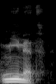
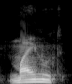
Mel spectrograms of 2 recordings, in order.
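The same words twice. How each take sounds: First: It is pronounced as the noun form. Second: It is pronounced as the adjective form. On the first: A unit of time. The speaker calls it wrong. "It's not minute. Minute ከሆነ noun form ነው" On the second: Something is very small. The speaker calls it right. "Minute ማለት በጣም tiny"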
